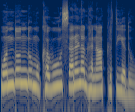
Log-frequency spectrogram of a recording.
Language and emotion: Kannada, neutral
